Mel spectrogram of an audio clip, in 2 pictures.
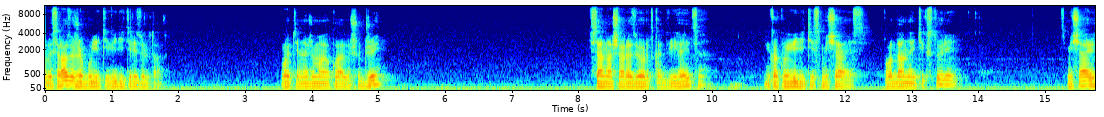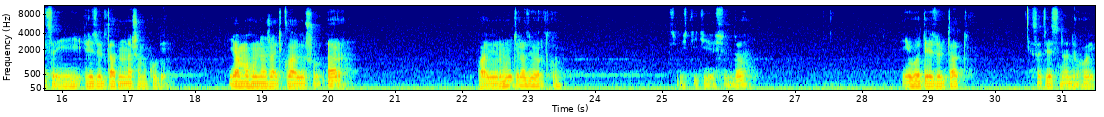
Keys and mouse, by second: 0.4 middle click, 4.9 g, 14.9 middle click, 15.0 middle click, 15.6-16.6 middle drag, 20.0 r, 24.3 g, 29.3-30.3 middle drag.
